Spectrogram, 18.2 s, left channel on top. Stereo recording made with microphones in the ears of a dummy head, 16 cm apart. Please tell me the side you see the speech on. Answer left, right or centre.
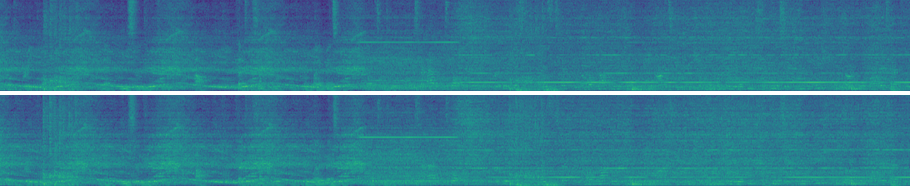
left.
